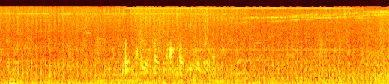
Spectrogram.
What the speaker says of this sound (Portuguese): Esse helicóptero tem que sair daqui agora!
